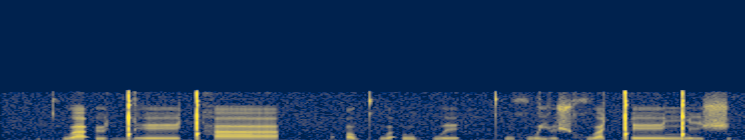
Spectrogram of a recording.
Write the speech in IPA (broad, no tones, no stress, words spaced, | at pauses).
kʷʰaʔy ɡ͡ǃeːǃʰaː | ʔɒkʷʰaʔukʷe | kʷʰixʷojyʃxʷa ǃeːŋ͡ǃiʃ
